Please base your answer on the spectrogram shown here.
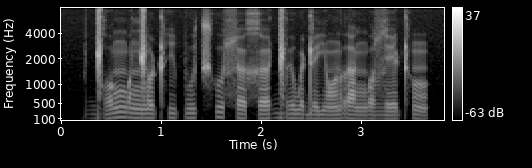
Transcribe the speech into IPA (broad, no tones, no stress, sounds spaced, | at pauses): ɡ͡ǁ ɔ ŋ ɔ ŋ͡ǁ o ʈʰ i p u t͡ʃʰ u ɬ œ x œ ɡ͡ǁ ø w ə ɖ e j ɔ̃ r a ŋ ɔ ɮ e ʈʰ õ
